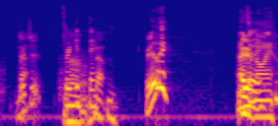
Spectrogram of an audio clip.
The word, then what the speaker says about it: Brigitte: Wait, it's not pronounced Bridget? Bridget? Brigitte.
